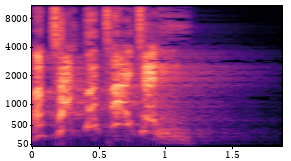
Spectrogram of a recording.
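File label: vox attack male; smite; loki; voicepack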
